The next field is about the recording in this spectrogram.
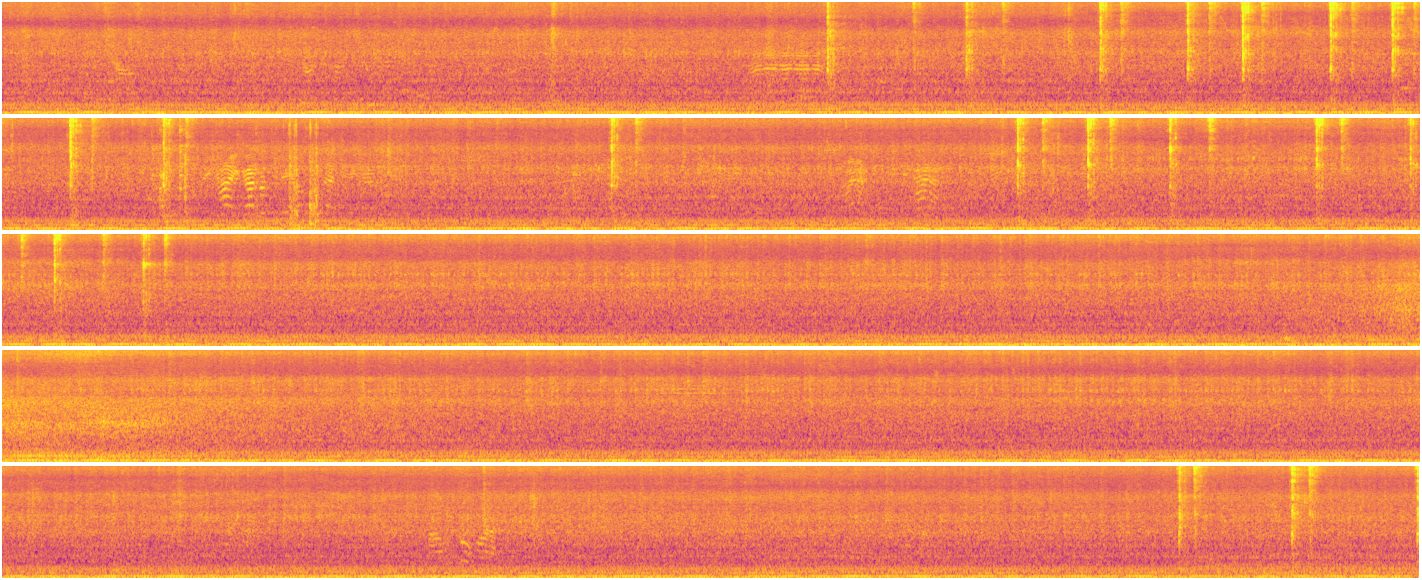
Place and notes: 媽興港, Su'ao Township - Next to the pier
Next to the pier, Hot weather, Traffic Sound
